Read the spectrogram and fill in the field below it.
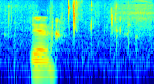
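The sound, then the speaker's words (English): A short hummed vocal sound, then chewing of a lemony hard candy on both sides of the mouth: a few quick, moist clicks and crunches scattered over about a second, fairly quiet. “I'm only supposed to chew on one side.”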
